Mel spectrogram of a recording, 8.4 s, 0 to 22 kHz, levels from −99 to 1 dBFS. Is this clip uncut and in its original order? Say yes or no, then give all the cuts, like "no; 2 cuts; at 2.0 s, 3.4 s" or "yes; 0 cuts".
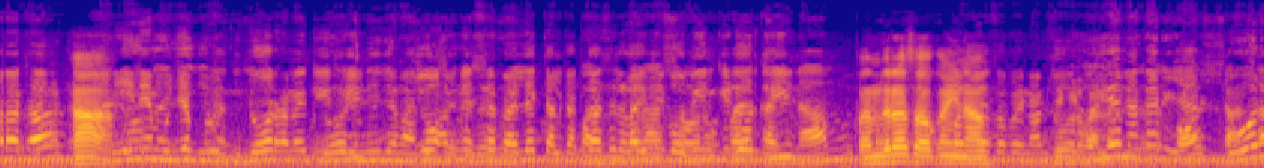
yes; 0 cuts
